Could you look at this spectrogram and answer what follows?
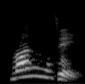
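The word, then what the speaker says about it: Monday: তারপর মানডে, এভাবে মন উচ্চারণ করবো না, মানডে এভাবে, ঠিক আছে?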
